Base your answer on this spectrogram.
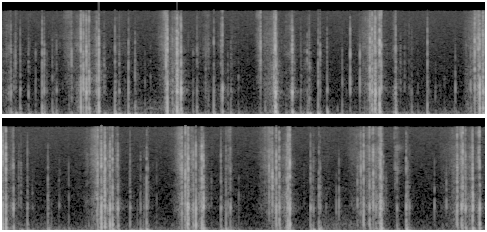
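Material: Cardboard.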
